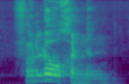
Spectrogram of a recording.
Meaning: 1. to abnegate, disavow 2. to deny, to block out (e.g. the possibility of something occurring)
- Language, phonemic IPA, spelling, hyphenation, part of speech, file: Dutch, /vərˈloː.xə.nə(n)/, verloochenen, ver‧loo‧che‧nen, verb, Nl-verloochenen.ogg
